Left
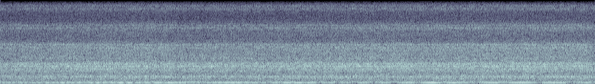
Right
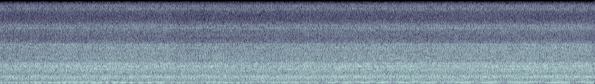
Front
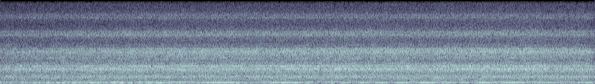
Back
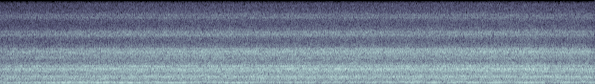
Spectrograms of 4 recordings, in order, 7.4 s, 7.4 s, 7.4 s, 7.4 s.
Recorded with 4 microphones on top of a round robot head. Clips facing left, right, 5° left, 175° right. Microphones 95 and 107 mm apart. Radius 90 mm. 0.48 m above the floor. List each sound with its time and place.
Only background noise.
